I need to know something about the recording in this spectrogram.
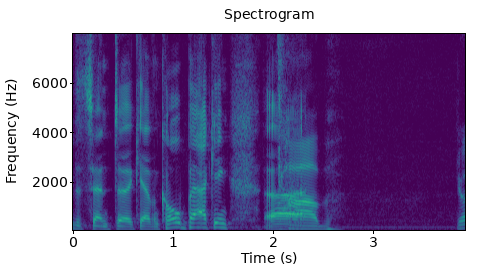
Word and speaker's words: Kolb: Cobb. You're like my father. You can't pronounce any sports names. Kevin Kolb. That's true. I mean, the Kevin Kolb part.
